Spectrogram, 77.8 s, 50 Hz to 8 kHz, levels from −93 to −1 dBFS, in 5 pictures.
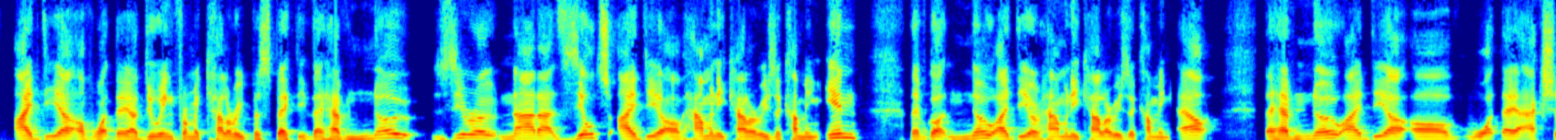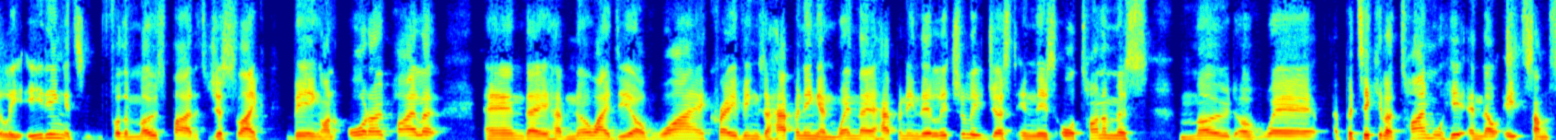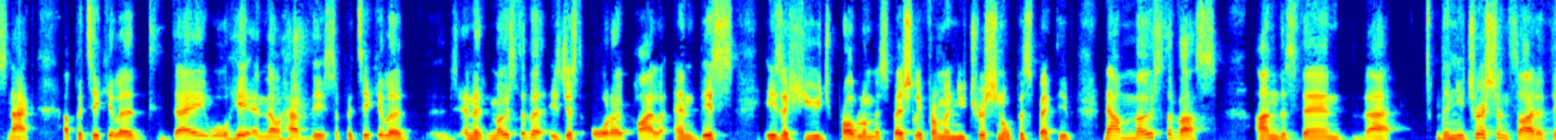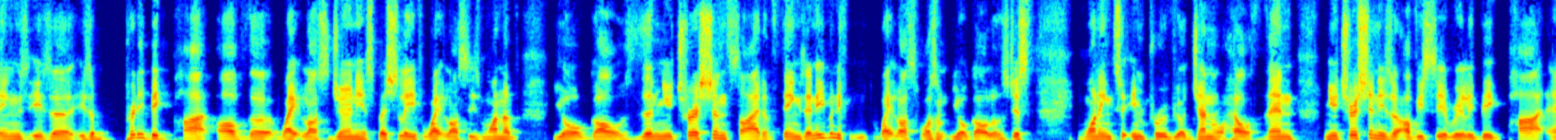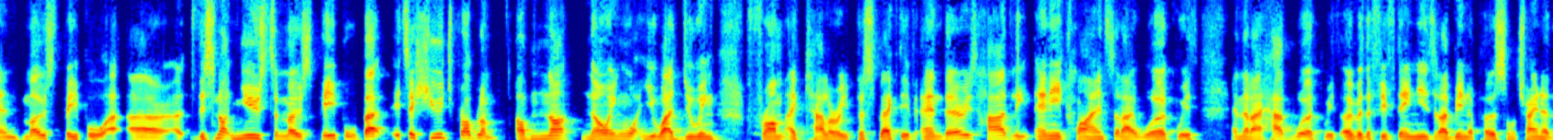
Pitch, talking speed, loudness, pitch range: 145 Hz, 180 wpm, -18 LUFS, 135-160 Hz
